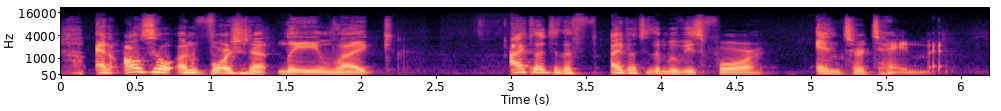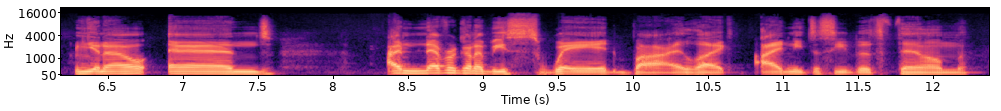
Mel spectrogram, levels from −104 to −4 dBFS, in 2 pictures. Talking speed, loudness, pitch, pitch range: 155 wpm, -19 LUFS, 110 Hz, 100-130 Hz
